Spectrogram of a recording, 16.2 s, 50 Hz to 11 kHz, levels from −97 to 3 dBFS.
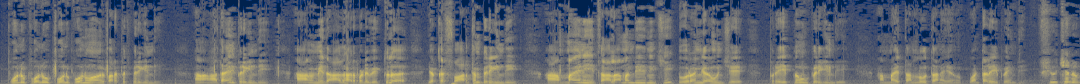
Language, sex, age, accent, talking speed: Telugu, male, 60-79, native, 120 wpm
